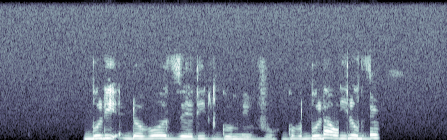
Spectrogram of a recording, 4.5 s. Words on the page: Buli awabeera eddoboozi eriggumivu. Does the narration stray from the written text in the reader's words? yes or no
yes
